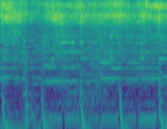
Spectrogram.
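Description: Spaghetti being tossed and mixed in a hot pan with two utensils: irregular light knocks of the spoons against the pan over a faint sizzle, with background music throughout.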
